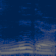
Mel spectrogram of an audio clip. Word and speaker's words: neither: is neither in the question. neither رو میتونید neither هم تلفظ بکنید.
